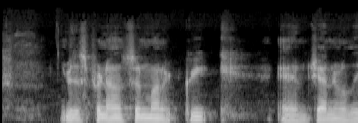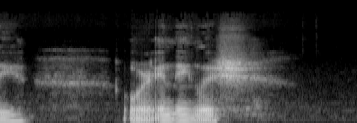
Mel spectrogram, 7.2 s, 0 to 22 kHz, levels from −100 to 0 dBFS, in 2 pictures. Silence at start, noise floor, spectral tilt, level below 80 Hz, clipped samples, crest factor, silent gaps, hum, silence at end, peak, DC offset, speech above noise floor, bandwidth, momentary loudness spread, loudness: 0.05 s; -71 dBFS; -7.5 dB/octave; -54 dBFS; under 0.1%; 22 dB; none; none; 0.9 s; -4 dBFS; under 0.1%; 47 dB; 10 kHz; 16 LU; -24 LUFS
